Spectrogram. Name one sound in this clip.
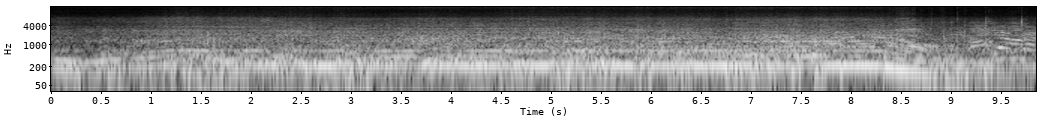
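A nearby engine strains loudly at high steady revs, then drops away.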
